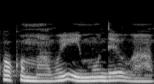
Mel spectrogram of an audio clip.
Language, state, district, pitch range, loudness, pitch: Idu Mishmi, Arunachal Pradesh, Lower Dibang Valley, 155-185 Hz, -15 LUFS, 175 Hz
